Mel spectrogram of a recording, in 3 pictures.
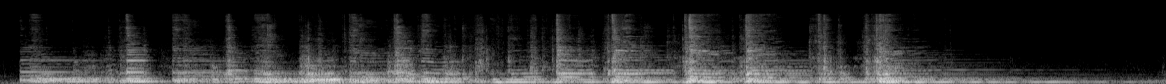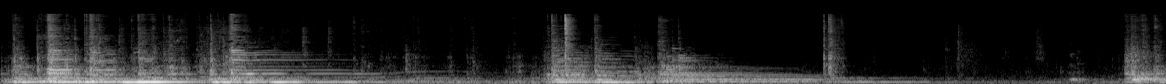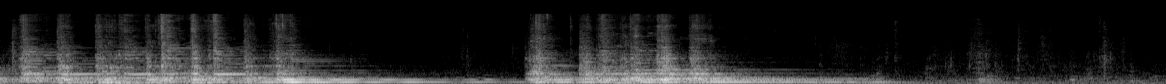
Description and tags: Broken Guitar
An old, broken acoustic guitar giving in to my attempts to tickle some musical notes out of it.
Recorded with Zoom H2. Edited with Audacity.
acoustic, broken, cheap, destroyed, glitch, guitar, instrument, junk, old, poor, trash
